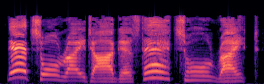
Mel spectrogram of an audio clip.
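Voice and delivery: loud, high, drawn-out reassurance; Slughorn, jovially placating. Acted. Merry host calms the angry caretaker, loud jovial reassurance. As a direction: wave away the fuss loudly and cheerily. Slughorn waves off Filch's complaint.

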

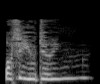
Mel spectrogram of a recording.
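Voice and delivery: very high, anxious question; alarmed goddess, pitched right up; shaking voice. A narrator's reading. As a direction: ask it high and uneasy. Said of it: "asked in a shaking voice".

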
